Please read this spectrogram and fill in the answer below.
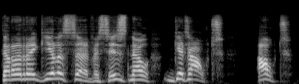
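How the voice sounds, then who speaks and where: Shrill, melodramatic pious bishop. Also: male voice, unhurried, fairly bright tone, dry recording, clean studio sound. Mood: furious. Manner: melodramatic, indignant, pleading. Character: shrill, sly, hysterically pious male bishop.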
